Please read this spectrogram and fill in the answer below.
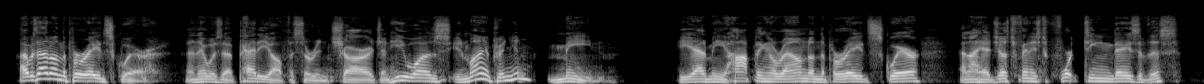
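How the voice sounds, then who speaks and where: Animated tone and lively intonation at a moderate pace over a quiet background. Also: man, medium pitch for a man. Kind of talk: audiobook reading of a workshop talk, telling a personal story. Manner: conversational, anecdotal, animated with quoted dialogue.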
